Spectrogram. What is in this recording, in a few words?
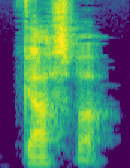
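"gasper", Australian English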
